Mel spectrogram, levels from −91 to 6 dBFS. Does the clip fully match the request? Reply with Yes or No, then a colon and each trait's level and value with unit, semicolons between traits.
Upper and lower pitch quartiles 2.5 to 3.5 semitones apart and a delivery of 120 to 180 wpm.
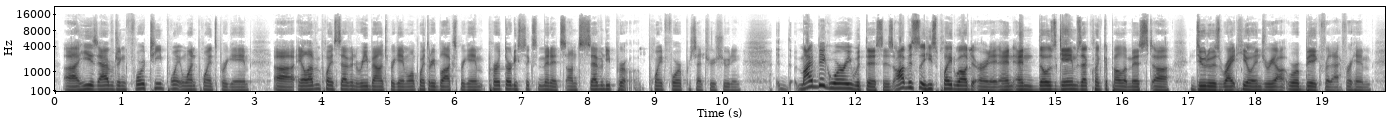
No: average, 2.8 semitones; fast, 205 wpm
